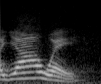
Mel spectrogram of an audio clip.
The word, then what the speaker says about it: Yahweh: 那这个名呢，在希伯来原文只是 4个字母 YHWH 是不能发音的，因为全部是子音，所以这犹太人就把它加上了母音 YHWEH，所以叫 Yahweh。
